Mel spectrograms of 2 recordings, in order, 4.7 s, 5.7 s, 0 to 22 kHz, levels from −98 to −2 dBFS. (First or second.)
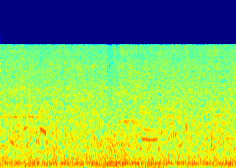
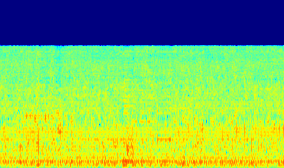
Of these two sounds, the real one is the first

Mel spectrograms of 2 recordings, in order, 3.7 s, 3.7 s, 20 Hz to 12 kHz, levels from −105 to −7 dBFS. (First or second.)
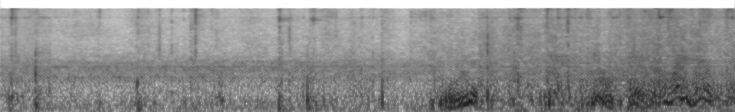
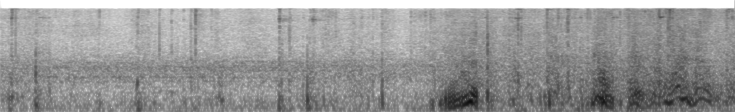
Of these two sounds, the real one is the second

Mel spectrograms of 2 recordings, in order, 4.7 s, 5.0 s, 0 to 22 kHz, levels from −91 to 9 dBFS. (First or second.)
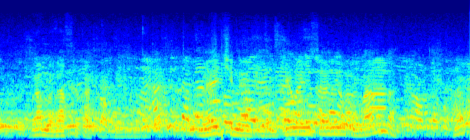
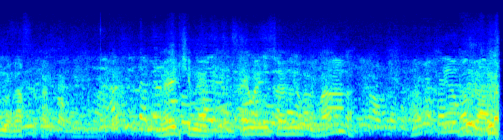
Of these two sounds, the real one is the first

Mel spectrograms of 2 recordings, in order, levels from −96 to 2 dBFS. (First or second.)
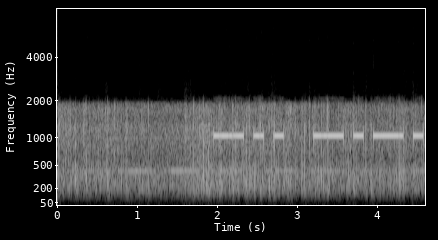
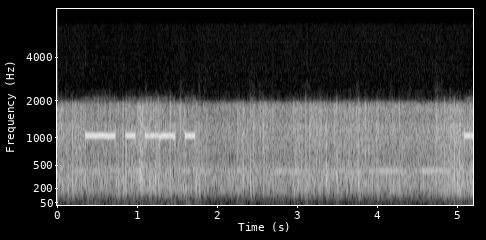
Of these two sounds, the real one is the first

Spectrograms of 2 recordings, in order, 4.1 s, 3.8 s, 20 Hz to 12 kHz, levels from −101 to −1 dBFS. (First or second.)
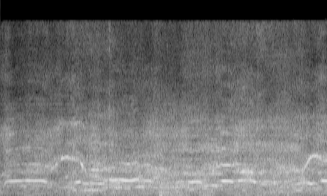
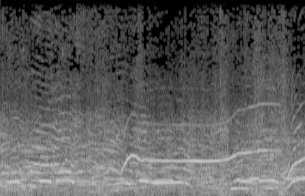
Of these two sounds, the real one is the second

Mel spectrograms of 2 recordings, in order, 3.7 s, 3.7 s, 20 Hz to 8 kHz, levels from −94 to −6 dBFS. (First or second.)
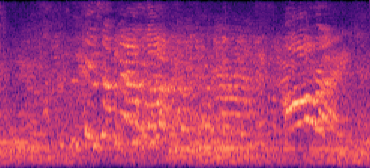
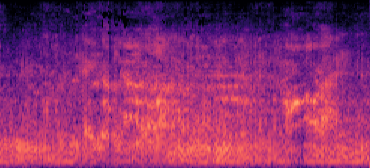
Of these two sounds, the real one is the first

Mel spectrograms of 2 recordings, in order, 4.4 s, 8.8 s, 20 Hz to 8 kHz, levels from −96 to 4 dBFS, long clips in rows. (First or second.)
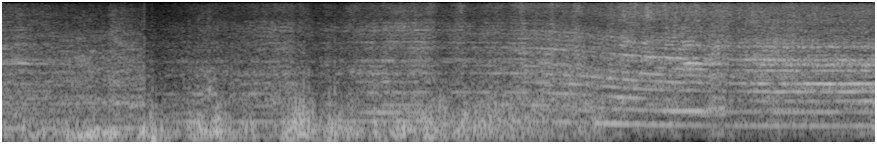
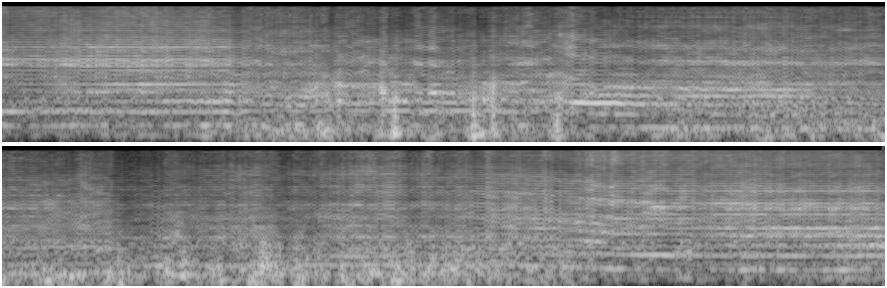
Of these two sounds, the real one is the first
